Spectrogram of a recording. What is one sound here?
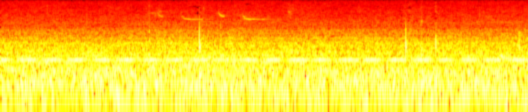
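A tennis ball bounces a few times on a hard court.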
